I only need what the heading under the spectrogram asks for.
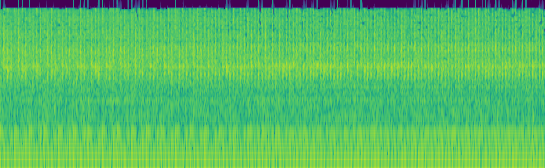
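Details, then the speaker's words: Diesel engine at idle during cylinder power balance test, before disconnecting injector high-pressure lines: chugging idle, lumpy at first, then settling into a steadier, even beat; normal idle. "now the engine is started it's running at first idle"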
